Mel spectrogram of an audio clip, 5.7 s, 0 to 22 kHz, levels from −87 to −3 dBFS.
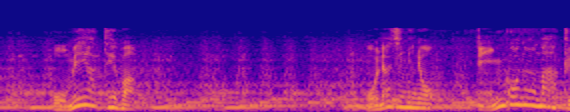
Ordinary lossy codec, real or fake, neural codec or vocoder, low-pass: none; fake; codec, 16 kHz, 16 kbps, FunCodec, trained on Chinese and English, 50 frames a second; none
